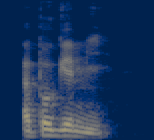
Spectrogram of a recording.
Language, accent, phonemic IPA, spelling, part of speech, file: French, France, /a.pɔ.ɡa.mi/, apogamie, noun, LL-Q150 (fra)-apogamie.wav
- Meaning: apogamy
